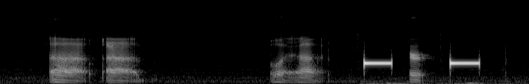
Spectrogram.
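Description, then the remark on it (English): Two short censor bleeps, steady mid-pitched tones, loud and abrupt, cut in after someone talks, with a brief burst of speech squeezed between them. “That's that beep come in handy.”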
